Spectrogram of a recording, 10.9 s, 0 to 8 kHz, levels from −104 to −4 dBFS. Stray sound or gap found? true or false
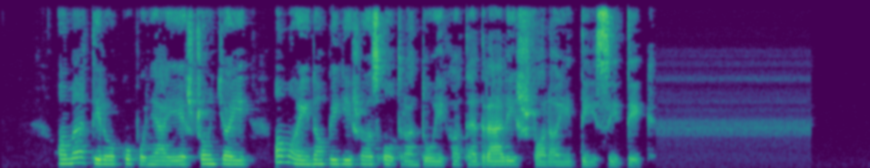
false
